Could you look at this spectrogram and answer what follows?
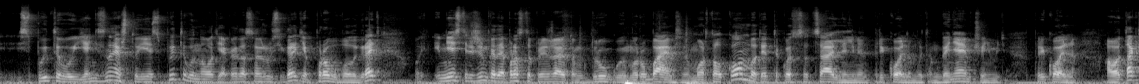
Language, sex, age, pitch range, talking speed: Russian, male, 30-49, 100-150 Hz, 250 wpm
